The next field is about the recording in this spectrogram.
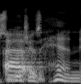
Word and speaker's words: hen: Which is hen, H-E-N. – Which is hen. Yeah, exactly. Pronounced like the bird in English.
